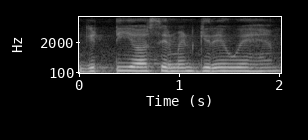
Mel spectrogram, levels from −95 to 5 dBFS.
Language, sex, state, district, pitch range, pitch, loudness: Hindi, female, Bihar, Araria, 185-195 Hz, 190 Hz, -27 LUFS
